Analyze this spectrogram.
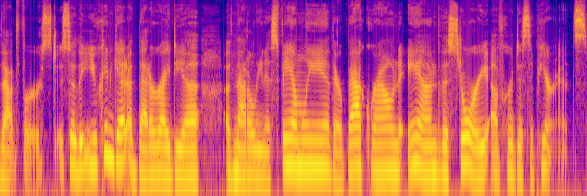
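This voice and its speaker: The background is quiet and the sound dry with no echo as a woman speaks at a moderate pace. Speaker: true crime host. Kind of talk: commentary. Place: home room. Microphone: studio mic.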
